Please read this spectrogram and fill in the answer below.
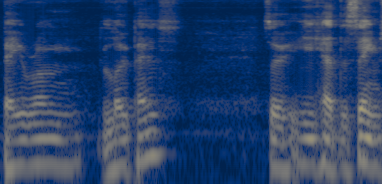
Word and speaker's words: Lopes: as her I think the only difference was like the Zed and the S were different it was the end letter it was Lopez but they both pronounced exactly the same Lopez and so right before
